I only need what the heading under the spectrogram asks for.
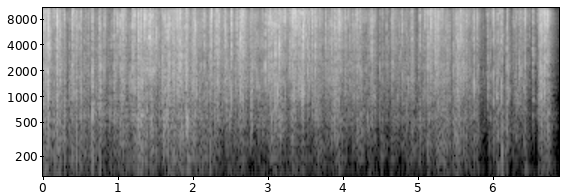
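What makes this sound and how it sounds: A pink plastic gum bag, held in both hands, is crinkled and scratched with fingertips and long nails. The result is a dense, continuous stream of bright, crackly crinkling concentrated in the high frequencies, with almost no low end and brief dips between bursts.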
